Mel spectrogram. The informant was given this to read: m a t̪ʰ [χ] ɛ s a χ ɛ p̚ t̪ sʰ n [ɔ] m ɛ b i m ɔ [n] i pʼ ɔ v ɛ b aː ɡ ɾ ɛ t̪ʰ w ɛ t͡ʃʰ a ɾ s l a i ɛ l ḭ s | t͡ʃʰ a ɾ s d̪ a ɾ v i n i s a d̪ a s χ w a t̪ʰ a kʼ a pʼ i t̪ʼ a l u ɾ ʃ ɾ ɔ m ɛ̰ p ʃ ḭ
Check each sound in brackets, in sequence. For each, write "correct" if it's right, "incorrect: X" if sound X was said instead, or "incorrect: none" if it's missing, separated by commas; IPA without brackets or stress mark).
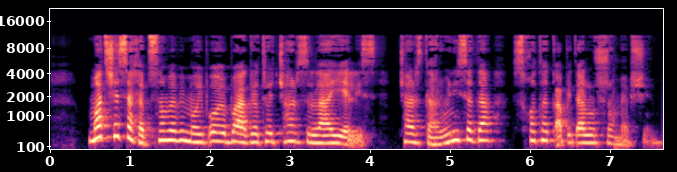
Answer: incorrect: ʃ, correct, incorrect: none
